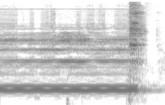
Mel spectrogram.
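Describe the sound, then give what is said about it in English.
A quiz buzzer sounds once, a loud, steady electronic tone held for over a second before fading quickly, with a brief thud near the end and no voices. “I mean, red buzzer would be good.”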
